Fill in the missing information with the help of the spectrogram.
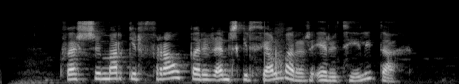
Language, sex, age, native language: Icelandic, female, 40-49, Icelandic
